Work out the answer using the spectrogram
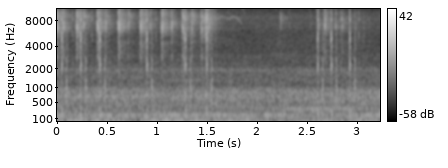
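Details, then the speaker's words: Mechanical keyboard L key switch tested before cleaning: rapid clicks at uneven spacing, some crisp and some dull; inconsistent click sound indicates a dirty switch causing double-click. "Nah, ini dari suaranya juga enggak beres intinya ini ya."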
